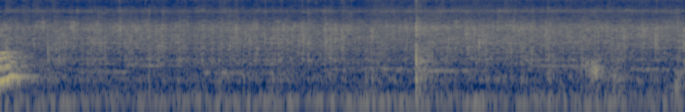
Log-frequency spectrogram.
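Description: Cauliflower stems frying with turmeric powder crackle steadily while being stirred, with one sharp utensil tap midway and a continuous close sizzle, no talk.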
